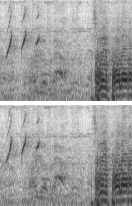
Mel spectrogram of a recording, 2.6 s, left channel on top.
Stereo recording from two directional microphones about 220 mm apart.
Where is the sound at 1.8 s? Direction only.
35° left (ahead or behind).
